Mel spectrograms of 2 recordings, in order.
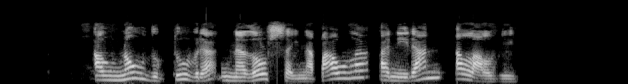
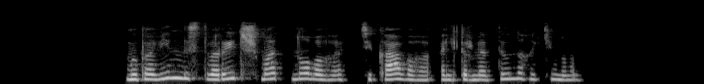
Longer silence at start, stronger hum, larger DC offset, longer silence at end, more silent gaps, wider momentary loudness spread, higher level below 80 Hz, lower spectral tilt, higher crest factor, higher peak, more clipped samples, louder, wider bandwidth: second, 0.95 s vs 1.25 s; neither; neither; about the same, 1.15 s vs 1.25 s; about the same, 3.73-3.78 s, 4.47-4.55 s vs 2.86-2.91 s, 3.50-3.60 s; about the same, 7 LU vs 9 LU; first, -64 dBFS vs -70 dBFS; second, -2.5 dB/octave vs -5 dB/octave; about the same, 16 dB vs 16 dB; first, 0 dBFS vs -8 dBFS; neither; first, -15 LUFS vs -23 LUFS; about the same, 7.8 kHz vs 7.8 kHz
